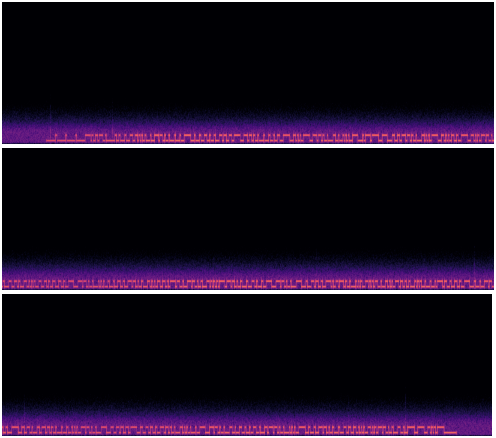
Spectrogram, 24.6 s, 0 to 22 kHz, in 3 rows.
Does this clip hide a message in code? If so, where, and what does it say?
Yes: RTTY (45.45 baud, 850 Hz shift) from 0.7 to 24.0 s, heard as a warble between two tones, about 980 Hz centre, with radio static and static crashes. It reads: 741 1510785 12545 0693598 454054 8768209 610 4830 43 719 970 6404 6130091 587 16 988580 419 0027 651 7864 05545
